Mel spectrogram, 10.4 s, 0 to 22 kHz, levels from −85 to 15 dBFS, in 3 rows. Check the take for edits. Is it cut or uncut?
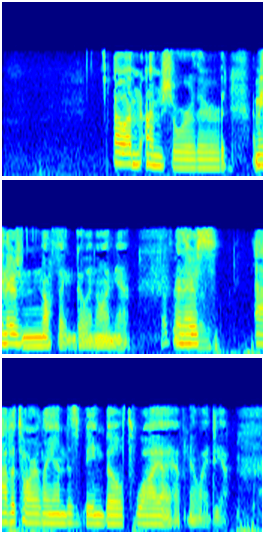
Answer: cut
